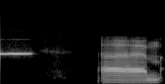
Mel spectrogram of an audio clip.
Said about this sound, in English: So like sine waves and white noise, which sine wave is obviously like the pure tone, like a whistle, right?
